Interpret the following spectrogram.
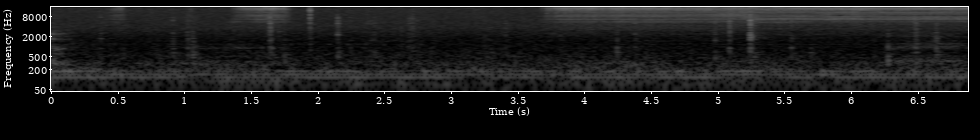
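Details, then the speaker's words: Walthers GP38-2 Santa Fe model locomotive, bare motor running on the bench with the shell off, tested forward and backward to chase a reverse noise: a faint steady hum with a few light clicks and no grinding. It is very quiet, and any noise is suspected in the trucks. "So it's very, very quiet both directions."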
